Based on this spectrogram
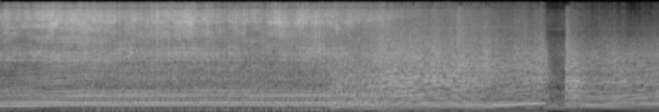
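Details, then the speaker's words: Cowmaro drag car making a track pass with boost turned way up: rising engine note with rushing hiss, lazy out of the hole, boost slow to come on; owner suspects a boost leak. "The cow still fighting a boost leak, and I think it's definitely a boost leak issue. Turn the boost way up, you can still hear it making noise."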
